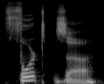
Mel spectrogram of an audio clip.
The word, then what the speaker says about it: Forza: ago uh she played some been playing some forza actually i just saw from one of the developers allegedly it's pronounced fort za i did not know that but apparently according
